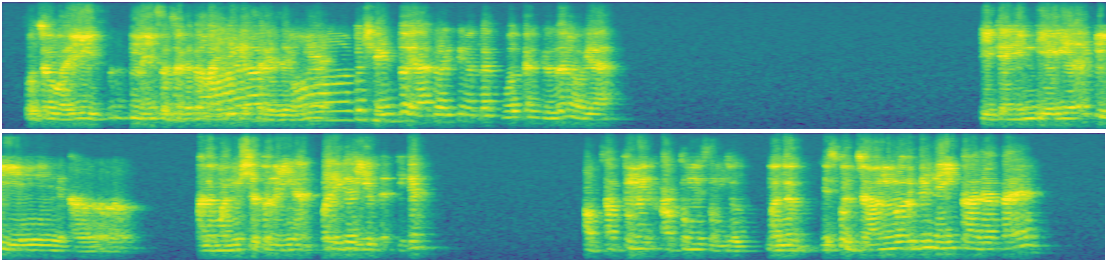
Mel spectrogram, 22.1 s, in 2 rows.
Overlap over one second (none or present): present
